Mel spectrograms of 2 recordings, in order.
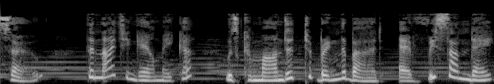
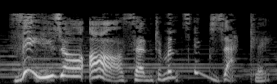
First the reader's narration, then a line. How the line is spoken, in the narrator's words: The court exclaimed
